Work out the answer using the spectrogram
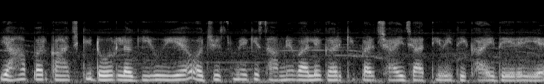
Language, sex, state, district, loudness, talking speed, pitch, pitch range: Hindi, female, Chhattisgarh, Korba, -18 LUFS, 230 wpm, 205 Hz, 195-215 Hz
